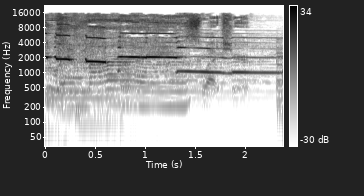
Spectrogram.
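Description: A recorder playing the song's melody in a few clear, held high notes over the backing music, settling into a lower long note in the second half.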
